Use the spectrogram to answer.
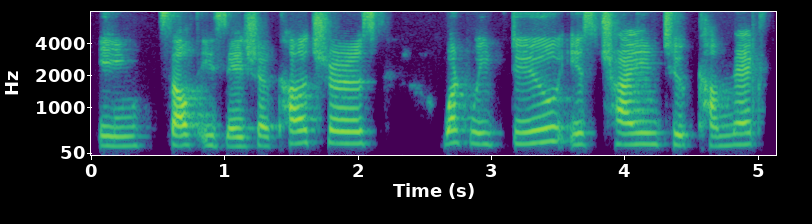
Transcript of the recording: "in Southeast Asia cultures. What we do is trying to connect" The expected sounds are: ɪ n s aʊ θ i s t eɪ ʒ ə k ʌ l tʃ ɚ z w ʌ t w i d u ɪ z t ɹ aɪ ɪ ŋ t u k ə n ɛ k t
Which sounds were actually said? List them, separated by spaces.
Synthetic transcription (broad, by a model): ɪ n s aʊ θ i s eɪ ʃ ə k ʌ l tʃ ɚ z w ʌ t w i d u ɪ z t ɹ aɪ ɪ ŋ t u k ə n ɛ k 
